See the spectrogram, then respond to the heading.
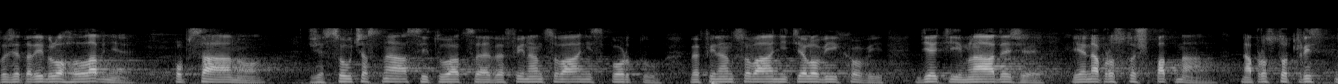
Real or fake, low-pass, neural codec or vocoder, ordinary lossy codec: real; 5.4 kHz; none; MP3, 32 kbps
